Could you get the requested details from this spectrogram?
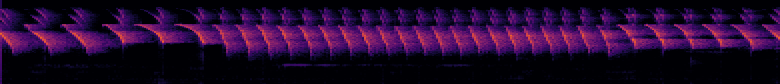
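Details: Atlantic canary singing in ngerol style to provoke other canaries into answering: rapid repeated down-slurred notes run into a dense rolling trill, then slower chopped phrases, loud and high-pitched throughout.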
